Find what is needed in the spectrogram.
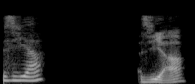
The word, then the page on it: Ziah: French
